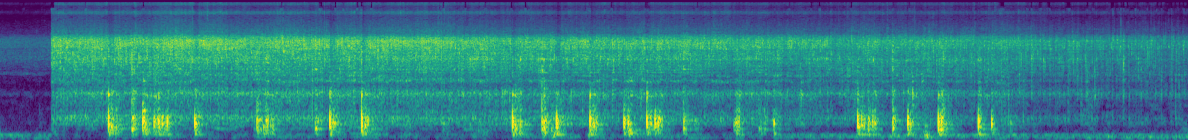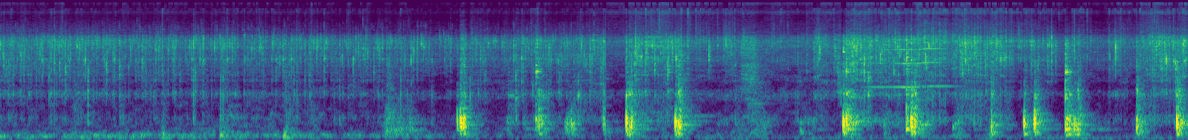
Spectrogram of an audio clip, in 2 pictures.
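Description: Garlic and dried chillies fry in hot oil for a haleem tempering, giving a loud, continuous sizzle with scattered crackles and stirring scrapes that ease slightly toward the end.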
